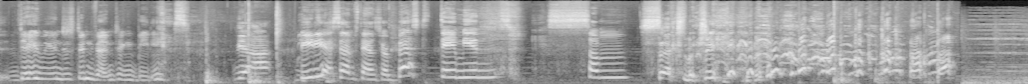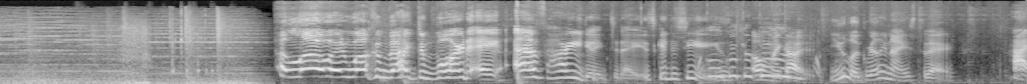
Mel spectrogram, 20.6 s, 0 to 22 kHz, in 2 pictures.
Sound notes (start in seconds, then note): 6.7 all laughing; 9.5 dramatic music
